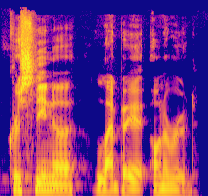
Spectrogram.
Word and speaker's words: Christina Lampe-Onnerud: I'm Alan Murray, and I'm super excited today to be here with my friend, Christina Lampe Onerud.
